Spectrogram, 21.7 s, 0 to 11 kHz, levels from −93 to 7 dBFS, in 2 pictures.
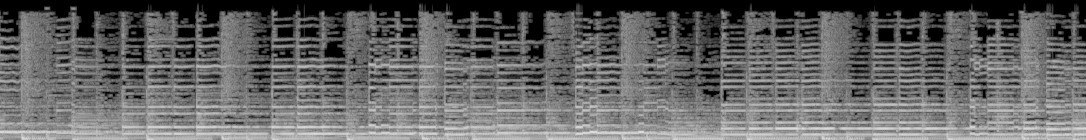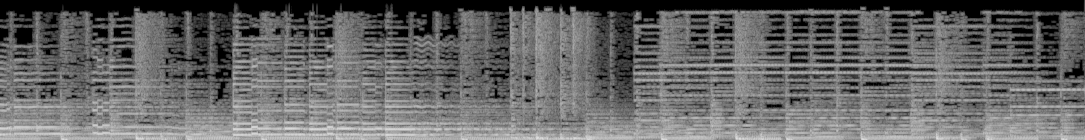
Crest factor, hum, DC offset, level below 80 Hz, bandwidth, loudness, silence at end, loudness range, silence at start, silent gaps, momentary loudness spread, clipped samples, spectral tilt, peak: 12 dB; none; 0.5%; -26 dBFS; 11 kHz; -12 LUFS; 0 s; 4 LU; 0 s; none; 6 LU; under 0.1%; -4.5 dB/octave; 0 dBFS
